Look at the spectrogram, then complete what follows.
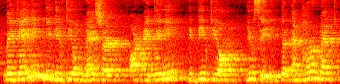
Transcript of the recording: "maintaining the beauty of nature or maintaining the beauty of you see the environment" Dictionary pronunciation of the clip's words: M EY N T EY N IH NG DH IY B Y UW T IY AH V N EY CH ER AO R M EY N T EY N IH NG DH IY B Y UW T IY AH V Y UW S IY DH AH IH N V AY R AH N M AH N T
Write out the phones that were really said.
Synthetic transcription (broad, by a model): M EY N T EY N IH NG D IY B Y UW T IY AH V N EY CH ER AO R M EY N T EY N IH NG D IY B Y UW T IY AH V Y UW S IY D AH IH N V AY R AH N M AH N T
